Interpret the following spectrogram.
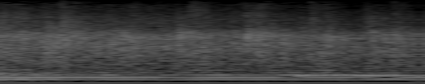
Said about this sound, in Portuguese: Se é para o Senhor, pode aplaudir com, com alegria em nome de Jesus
